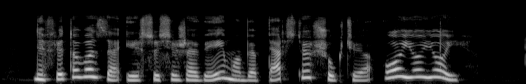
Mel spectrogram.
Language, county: Lithuanian, Vilnius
